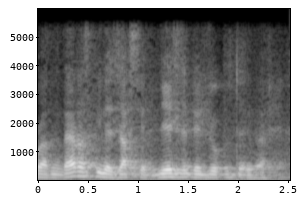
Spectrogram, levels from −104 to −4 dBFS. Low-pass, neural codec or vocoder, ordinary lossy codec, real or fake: 5.4 kHz; codec, 16 kHz, 0.5 kbps, FunCodec, trained on Chinese and English, 25 frames a second; none; fake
